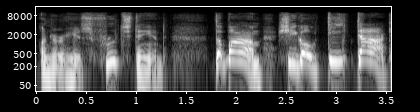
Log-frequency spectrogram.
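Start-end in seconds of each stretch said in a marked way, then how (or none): 1.8-3.6 put-on high-pitched Italian-accented wail. A narrator's reading. Rocco implores the police to save him, high wail. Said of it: "he wailed".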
